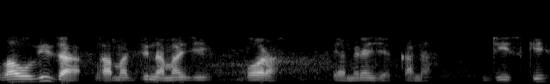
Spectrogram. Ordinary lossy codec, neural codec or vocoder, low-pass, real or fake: none; none; 3.6 kHz; real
